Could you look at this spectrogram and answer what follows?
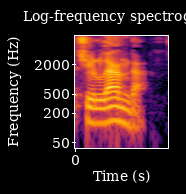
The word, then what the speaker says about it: Ghirlanda: Se escribe G-H-I-R-L-A-N-D-A. Se escribe, se dice Chirlanda.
